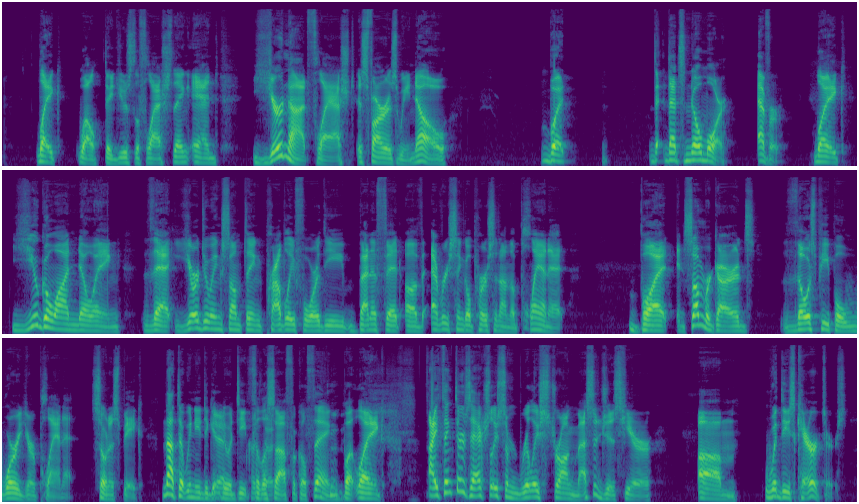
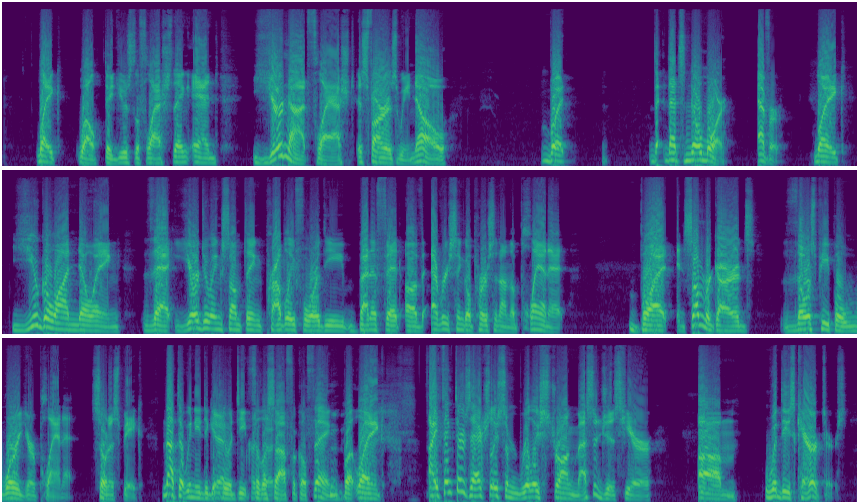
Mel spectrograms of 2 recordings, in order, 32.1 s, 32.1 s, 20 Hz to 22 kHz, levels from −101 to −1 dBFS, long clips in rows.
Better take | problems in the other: first | distortion; heavy; 9% of the sound clipped

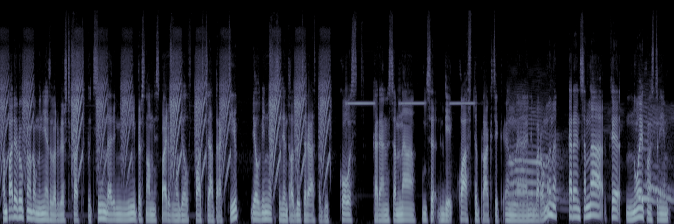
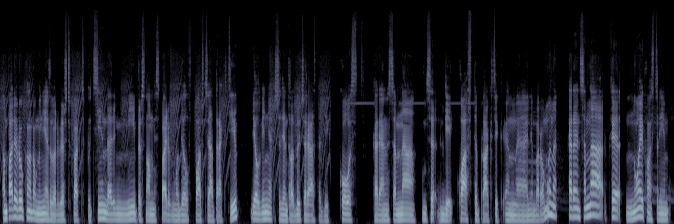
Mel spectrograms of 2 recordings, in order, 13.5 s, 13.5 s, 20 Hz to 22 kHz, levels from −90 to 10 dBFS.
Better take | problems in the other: second | alarms or sirens; loud; throughout; 7 dB below the speech; faint in the second

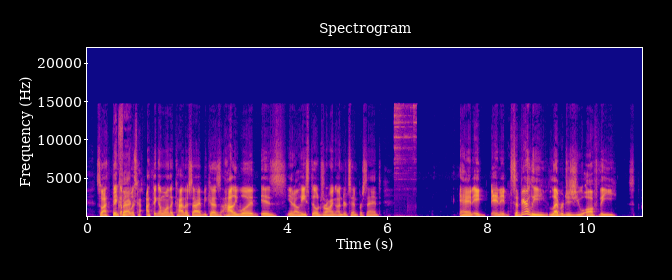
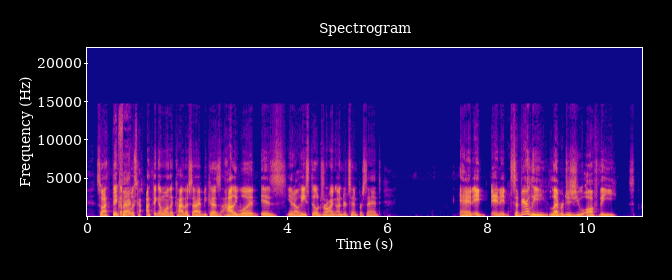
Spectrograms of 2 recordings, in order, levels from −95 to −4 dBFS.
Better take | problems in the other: second | jangling keys; faint; at 6 s; peak 15 dB below the speech

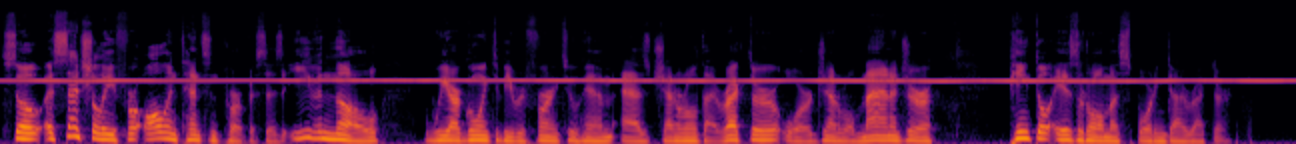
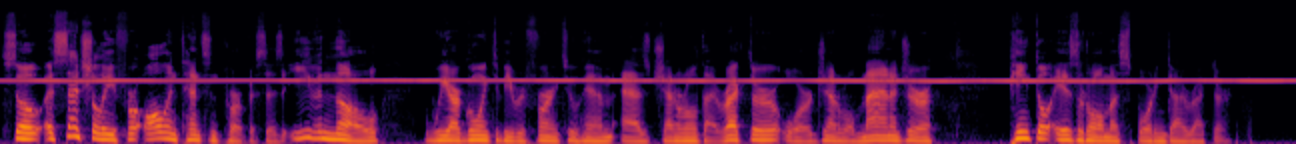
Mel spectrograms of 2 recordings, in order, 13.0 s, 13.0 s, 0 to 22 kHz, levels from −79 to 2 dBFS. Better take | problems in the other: neither | high-pitched whine; loud; throughout; 2 kHz, 8 dB below the speech; the same in both

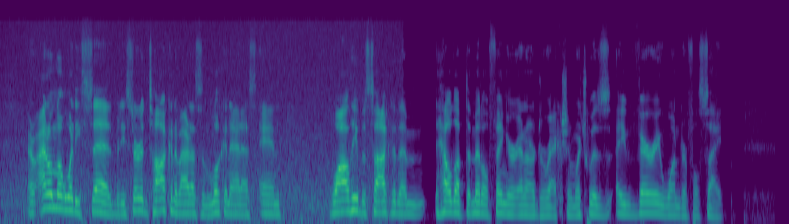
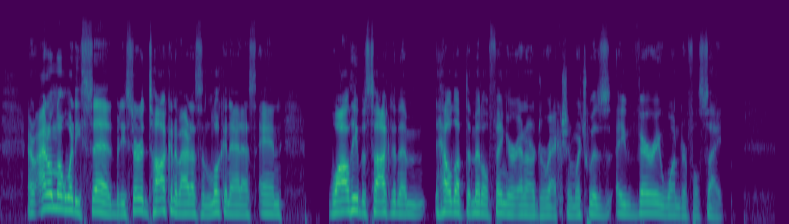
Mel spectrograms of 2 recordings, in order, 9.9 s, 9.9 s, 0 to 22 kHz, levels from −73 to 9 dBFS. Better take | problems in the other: second | hiss; noticeable; until 5 s; 15 dB below the speech

